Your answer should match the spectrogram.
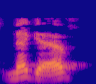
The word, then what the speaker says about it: Negev: And the Negev, now pronounced Negev, is a real place in the southern part of Israel.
